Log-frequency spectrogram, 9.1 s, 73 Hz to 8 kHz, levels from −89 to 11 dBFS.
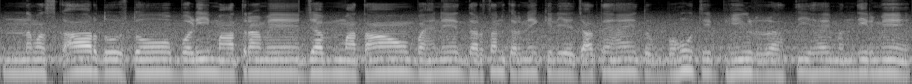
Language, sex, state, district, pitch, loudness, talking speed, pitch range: Chhattisgarhi, male, Chhattisgarh, Korba, 145 Hz, -17 LUFS, 145 wpm, 140-145 Hz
